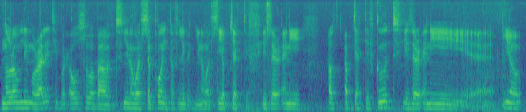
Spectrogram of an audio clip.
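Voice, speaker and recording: This twenty-something Venezuelan man has a dark, gravelly mid-range voice with little pitch movement, talking at normal speed with few pauses. Still, his interview answers are hesitant and considered, with plenty of fillers and restarts, given from a sofa in a small room at a stand microphone, over a little hiss or hum.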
